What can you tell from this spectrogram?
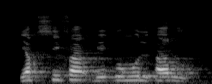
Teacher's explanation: الارض کے اندر حمزہ قطعیہ سے ماقبل لام ساکن ہے، تو حمزہ قطعیہ کا حرکت نقل کر کے ماقبل لام ساکن کو دے دیتے ہیں، حمزہ کو حذف کر دیتے ہیں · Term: نقل حرکت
